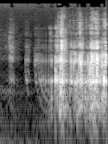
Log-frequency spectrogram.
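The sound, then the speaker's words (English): Bubbling gurgle blown through a straw, mimicking water condensation in a CPAP tube: a few soft pops, then a louder, rapid, uneven stream of bubbly crackles, with no talking. “So one night it's making this popping, gurgling sound like, go ahead and hit that straw for me in the mic. Put it up to the mic.”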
